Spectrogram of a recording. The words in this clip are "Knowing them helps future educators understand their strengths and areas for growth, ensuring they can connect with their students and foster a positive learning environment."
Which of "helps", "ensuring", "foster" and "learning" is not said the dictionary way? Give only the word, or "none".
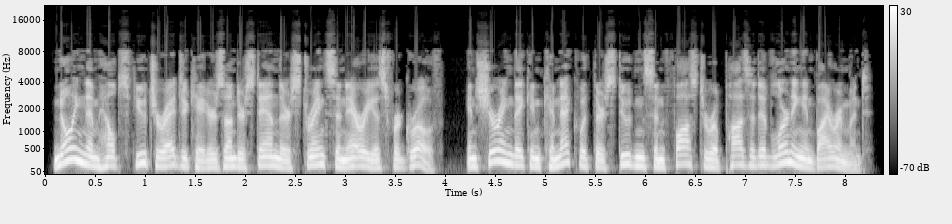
none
